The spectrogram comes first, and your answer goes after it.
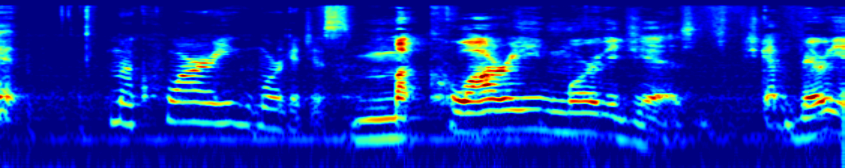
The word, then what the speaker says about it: Macquarie: Macquarie Mortgages.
